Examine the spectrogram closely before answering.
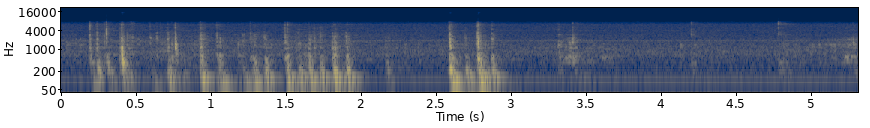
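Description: Typing on a computer keyboard: a quick run of keystrokes for about two seconds, two louder key strikes just before the three-second mark, then a few faint clicks. A steady low hum runs underneath.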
